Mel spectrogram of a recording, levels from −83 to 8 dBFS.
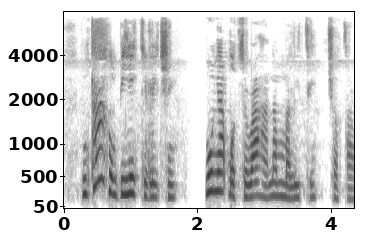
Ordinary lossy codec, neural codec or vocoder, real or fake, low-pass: AAC, 32 kbps; none; real; 7.2 kHz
